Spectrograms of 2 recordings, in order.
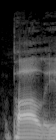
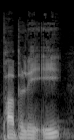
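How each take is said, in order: First: The name ends on a single final vowel. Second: The name ends with a repeated final vowel. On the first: The speaker calls it wrong. "it's not Papali" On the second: The speaker calls it right. "it's Papali'i"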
